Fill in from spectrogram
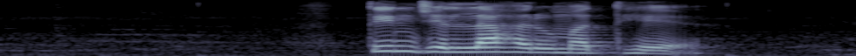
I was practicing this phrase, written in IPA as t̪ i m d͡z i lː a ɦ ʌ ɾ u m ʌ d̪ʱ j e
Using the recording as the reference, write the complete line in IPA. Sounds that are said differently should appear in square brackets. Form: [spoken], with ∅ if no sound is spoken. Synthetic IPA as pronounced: t̪ i [n] d͡z i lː a ɦ ʌ ɾ u m ʌ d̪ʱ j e

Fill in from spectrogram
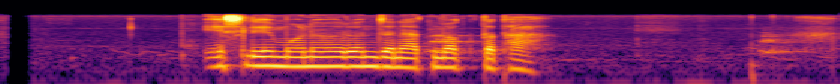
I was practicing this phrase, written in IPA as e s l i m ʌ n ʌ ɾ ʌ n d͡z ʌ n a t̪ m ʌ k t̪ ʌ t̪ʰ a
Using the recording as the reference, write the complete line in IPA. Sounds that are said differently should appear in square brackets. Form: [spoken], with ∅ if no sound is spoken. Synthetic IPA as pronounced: e s l [e] m ʌ n ʌ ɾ ʌ n d͡z ʌ n a t̪ m ʌ k t̪ ʌ t̪ʰ a

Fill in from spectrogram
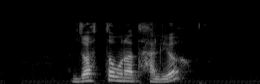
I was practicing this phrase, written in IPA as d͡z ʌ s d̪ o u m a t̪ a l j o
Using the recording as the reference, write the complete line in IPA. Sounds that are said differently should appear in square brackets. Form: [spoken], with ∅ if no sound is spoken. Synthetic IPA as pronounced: d͡z ʌ s [t̪] o u [n] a [t̪ʰ] a l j o

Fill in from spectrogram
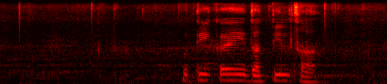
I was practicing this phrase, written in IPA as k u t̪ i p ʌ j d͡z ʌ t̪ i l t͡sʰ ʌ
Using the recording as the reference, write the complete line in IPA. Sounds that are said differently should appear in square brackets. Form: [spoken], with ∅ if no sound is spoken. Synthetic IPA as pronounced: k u t̪ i [k] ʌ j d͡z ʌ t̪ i l t͡sʰ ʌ

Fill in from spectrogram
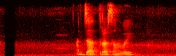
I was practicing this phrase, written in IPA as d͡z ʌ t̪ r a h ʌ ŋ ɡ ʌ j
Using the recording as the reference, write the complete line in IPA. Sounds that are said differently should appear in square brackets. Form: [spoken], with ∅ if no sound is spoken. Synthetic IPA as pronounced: d͡z [a] t̪ r a [s] ʌ ŋ ɡ ʌ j

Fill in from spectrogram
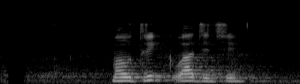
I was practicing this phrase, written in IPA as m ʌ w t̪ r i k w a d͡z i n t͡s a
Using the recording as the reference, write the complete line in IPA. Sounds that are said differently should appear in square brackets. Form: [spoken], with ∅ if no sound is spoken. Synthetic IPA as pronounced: m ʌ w t̪ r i k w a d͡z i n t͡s [i]

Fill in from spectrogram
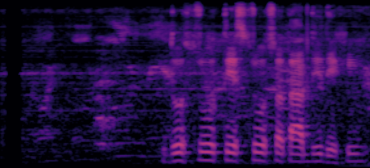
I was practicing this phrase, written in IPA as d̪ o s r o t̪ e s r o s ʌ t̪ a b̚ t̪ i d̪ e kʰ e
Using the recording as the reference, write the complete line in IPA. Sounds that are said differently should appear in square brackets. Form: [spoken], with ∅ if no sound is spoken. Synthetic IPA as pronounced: d̪ o s r o t̪ e s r o s ʌ t̪ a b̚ [d̪] i d̪ e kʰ [i]

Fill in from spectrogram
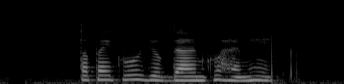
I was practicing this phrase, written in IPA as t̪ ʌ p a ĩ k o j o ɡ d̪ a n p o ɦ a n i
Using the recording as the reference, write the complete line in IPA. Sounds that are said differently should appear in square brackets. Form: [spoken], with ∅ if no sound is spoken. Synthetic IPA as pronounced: t̪ ʌ p a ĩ k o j o ɡ d̪ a n [k] o ɦ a [m] i

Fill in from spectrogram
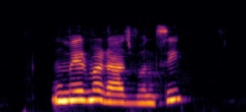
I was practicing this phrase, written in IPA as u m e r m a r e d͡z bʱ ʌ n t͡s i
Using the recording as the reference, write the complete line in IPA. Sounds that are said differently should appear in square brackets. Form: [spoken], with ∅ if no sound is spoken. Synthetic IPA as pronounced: u m e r m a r [a] d͡z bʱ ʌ n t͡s i

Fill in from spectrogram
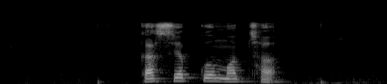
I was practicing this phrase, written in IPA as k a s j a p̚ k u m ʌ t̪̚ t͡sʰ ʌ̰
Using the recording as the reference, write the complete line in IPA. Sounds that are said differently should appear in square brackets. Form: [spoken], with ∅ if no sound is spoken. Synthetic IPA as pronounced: k a s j [ʌ] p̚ k [o] m ʌ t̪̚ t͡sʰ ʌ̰

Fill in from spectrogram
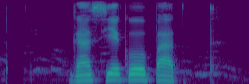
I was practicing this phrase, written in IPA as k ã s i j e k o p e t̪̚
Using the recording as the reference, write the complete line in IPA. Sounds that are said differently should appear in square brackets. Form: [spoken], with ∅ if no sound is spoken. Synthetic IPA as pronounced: [ɡ] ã s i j e k o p [a] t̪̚

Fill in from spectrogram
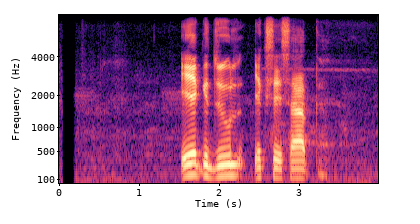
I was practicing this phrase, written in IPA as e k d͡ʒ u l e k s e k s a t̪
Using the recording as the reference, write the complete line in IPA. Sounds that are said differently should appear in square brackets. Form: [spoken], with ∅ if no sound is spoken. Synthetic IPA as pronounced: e k d͡ʒ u l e k s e [∅] s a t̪

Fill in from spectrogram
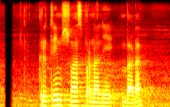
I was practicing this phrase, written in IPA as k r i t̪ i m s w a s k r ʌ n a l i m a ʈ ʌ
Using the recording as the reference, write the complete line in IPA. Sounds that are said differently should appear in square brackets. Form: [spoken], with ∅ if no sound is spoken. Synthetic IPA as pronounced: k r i t̪ i m s w a s [p] r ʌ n a l i [b] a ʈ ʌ

